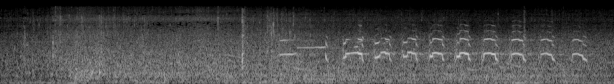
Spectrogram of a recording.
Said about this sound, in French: Les mouettes qui chantent, le bruit des vagues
